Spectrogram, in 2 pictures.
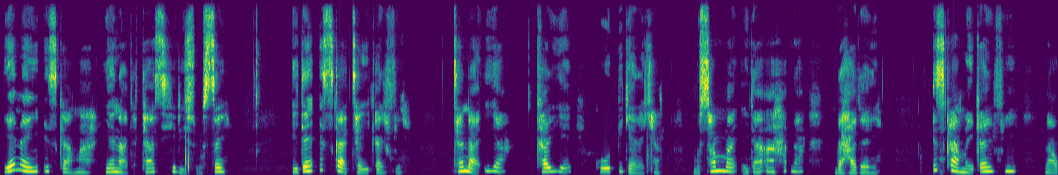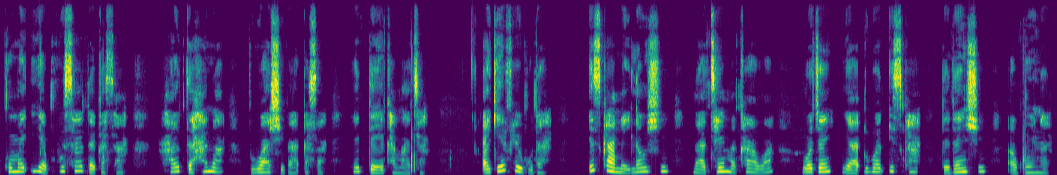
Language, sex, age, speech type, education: Hausa, female, 30-45, spontaneous, tertiary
